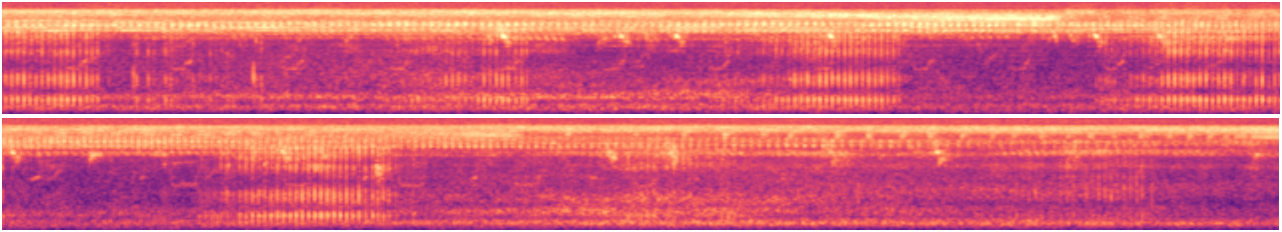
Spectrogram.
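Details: Elderly brown-and-white park cat being petted by a person, purring in throbbing bursts that rise and fade every few seconds, with a constant shrill insect hum behind and brief human voices.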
